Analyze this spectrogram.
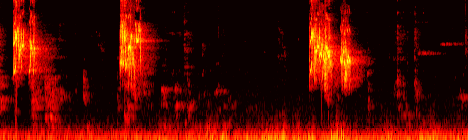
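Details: Pet budgerigars kept at home give three short, harsh chirping bursts, spaced irregularly over several seconds, with a low steady hum underneath.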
